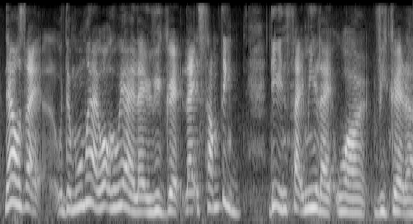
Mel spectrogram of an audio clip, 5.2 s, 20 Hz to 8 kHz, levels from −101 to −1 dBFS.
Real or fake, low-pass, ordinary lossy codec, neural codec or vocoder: real; 7.2 kHz; AAC, 48 kbps; none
